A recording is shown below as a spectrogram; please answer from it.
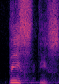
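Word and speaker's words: πίστις: La palabra fe en este verso significa pistis, así se pronuncia del griego, pero también significa pistín.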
